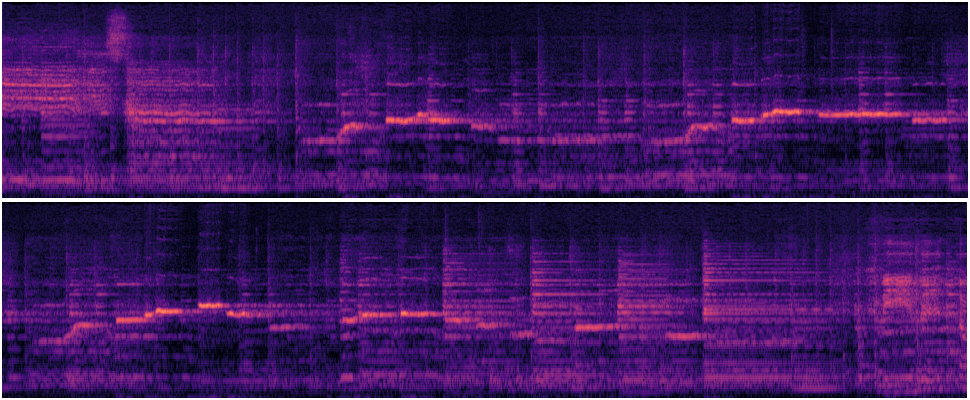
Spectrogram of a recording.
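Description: A person whistles a melodic tune continuously, the notes sliding and repeating in phrases, clear and close with no talking.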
